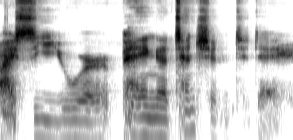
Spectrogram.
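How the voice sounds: Putting on a character voice, a man speaks very slowly in a gravelly, medium-pitched voice.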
